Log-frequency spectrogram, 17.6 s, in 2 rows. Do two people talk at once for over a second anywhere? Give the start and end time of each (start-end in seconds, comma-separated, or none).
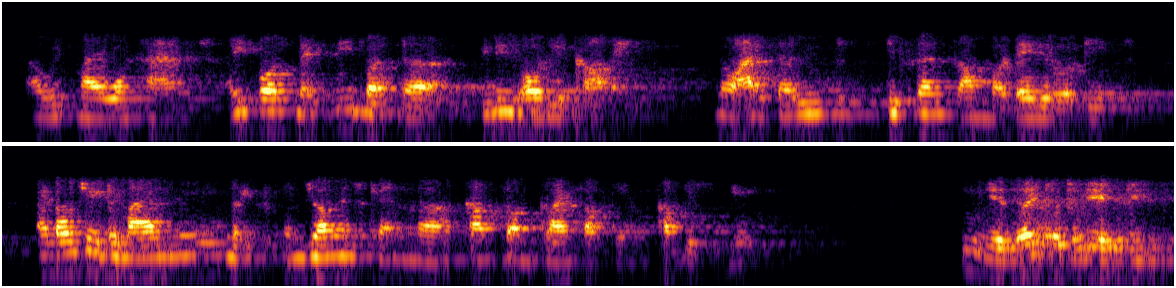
none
